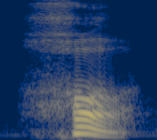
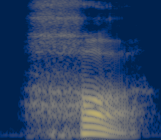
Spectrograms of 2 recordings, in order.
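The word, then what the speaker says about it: ὁ: this rough breathing Mark it's equivalent to adding an English letter H before the Greek vowel so this is pronounced ho ho we have the Omicron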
